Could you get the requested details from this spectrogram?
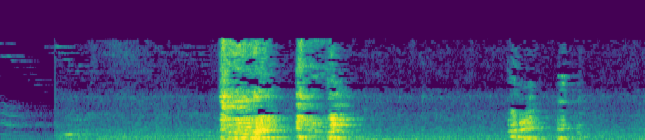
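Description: A short tone, then two groups of dry, forceful cough bursts, about five in all, in a quiet room. The cough is acted.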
